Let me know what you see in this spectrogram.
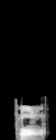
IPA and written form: pɑː (Pas)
